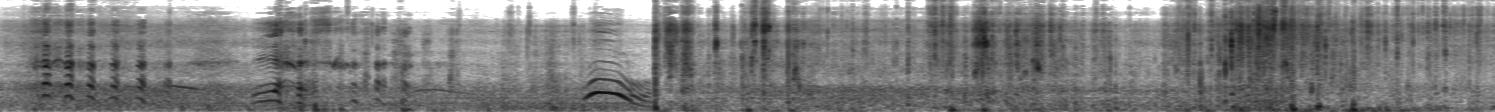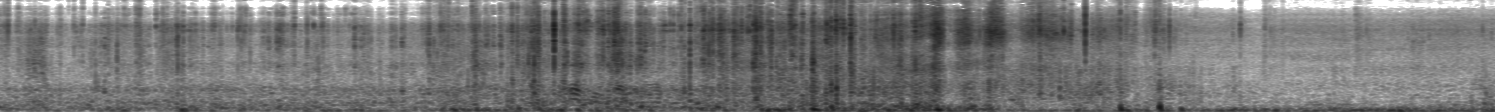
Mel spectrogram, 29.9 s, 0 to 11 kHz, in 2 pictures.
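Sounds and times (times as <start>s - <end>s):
wind buffeting microphone: 0.0s - 29.9s
crackles and clicks from handling: 3.0s - 28.9s
man whooping: 5.8s - 6.6s.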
